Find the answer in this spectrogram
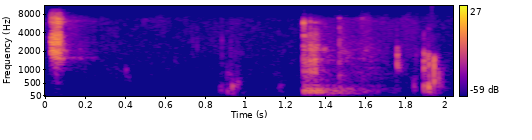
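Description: A man drinking from a water bottle: a short sharp sip sound at the start, then a few short gulping and breathing sounds in the second half.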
